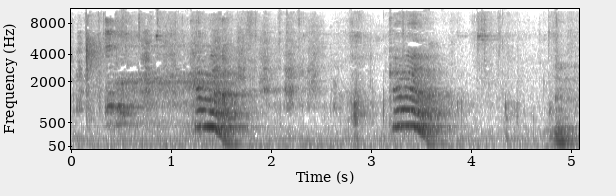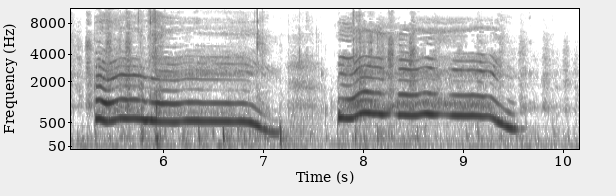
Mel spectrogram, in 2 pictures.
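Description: A small Yorkshire terrier howls twice, each long howl holding a steady pitch and then dropping away at the end. Before the howls come a few short, falling voice sounds.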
